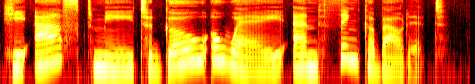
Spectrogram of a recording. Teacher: The Y sound naturally appeared between away and and. The K in think automatically jumped onto about and the T in about automatically jumped onto it. · She just kept the air flowing. Because she kept the air flowing, the W sound naturally appeared between go and away. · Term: connected speech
